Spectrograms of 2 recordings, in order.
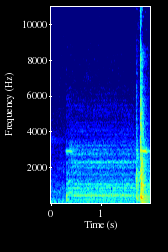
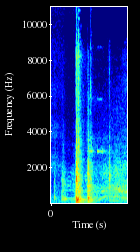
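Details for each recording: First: Tesla Model 3 with Hansshow power trunk, closing after roughly three-second delay: steady mid-pitched motor hum for over a second then a latch clunk; actuator working normally. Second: Tesla Model 3 Hansshow power trunk with close position set lower: brief motor whir then a sharp pop as the lid pulls down hard; latch appears forced, closing too tightly.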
